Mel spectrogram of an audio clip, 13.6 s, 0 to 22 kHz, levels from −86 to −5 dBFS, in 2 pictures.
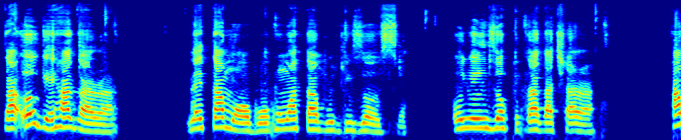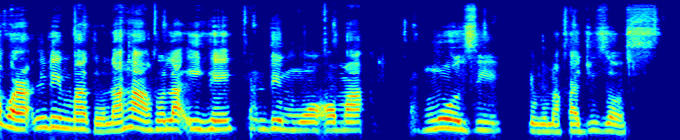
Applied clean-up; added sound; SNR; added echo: neural mask model Resemble Enhance denoiser.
